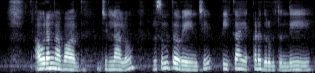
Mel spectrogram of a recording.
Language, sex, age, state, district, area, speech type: Telugu, female, 45-60, Andhra Pradesh, Nellore, rural, read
